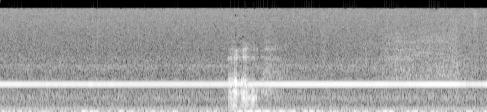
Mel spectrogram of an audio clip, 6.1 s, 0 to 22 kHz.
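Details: Canadian Marconi Model 93 radio during shortwave band alignment with a signal generator, five removed capacitors tested first: a pure, steady high whistle over low mains hum with scratchy crackles; a sudden horrible sound, cause unknown, set very insensitive.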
